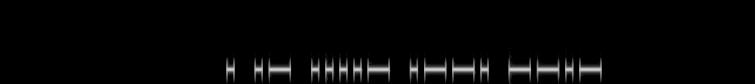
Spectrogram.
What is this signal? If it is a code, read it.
Morse code, heard as a keyed tone, about 17 wpm, 700 Hz. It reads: EA4PQ
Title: DXCC-100 Call Signs - 5 Characters - Repeated 2x - 17wpm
